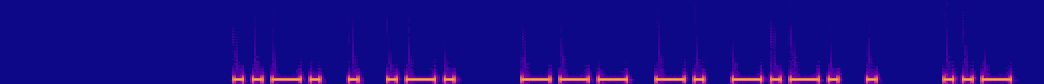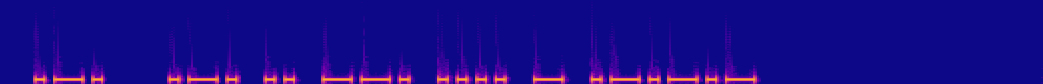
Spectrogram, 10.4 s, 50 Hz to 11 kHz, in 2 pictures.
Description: Morse code, heard as a keyed tone, about 25 wpm, 700 Hz. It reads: FER ONCE U R RIGHT.
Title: Sentences from Top 300 Words and Abbreviations 25wpm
